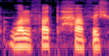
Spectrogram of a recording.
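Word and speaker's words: والفتح: ওয়াও লাম জবর ওয়াল, ফা তা জবর ফাত, ওয়াল ফাত হাফিশ হু, ওয়াকফের কারণে হায়ের ফেশটা সাকিন হয়ে গেছে, ওয়াল ফাতহ এভাবে পড়তে হবে, হাটাও উচ্চারণ করতে হবে, ওয়াল ফাতহ।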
